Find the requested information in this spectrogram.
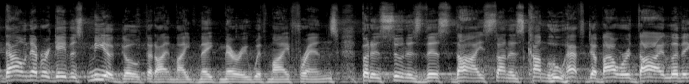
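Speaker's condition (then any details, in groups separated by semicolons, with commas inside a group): No condition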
